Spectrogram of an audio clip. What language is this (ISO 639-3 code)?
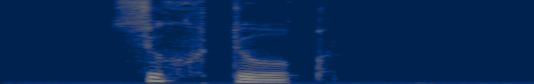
esu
